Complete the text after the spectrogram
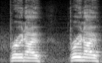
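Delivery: loud urgent call, high and sharp; yelling a name. Real, not acted. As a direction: shout at the screen for him. Yelling at a player on screen.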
